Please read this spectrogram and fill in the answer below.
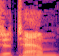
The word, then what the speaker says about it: Jhetam: We can be French and go as Jeetam, but I was about to say the same thing because it looks like that. – Jeetam, exactly. Jeetam.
